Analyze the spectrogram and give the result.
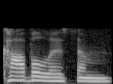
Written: cabalism

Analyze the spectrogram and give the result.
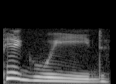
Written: pigweed

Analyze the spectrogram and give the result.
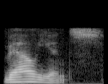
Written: valiance

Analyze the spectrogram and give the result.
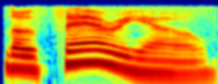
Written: lothario

